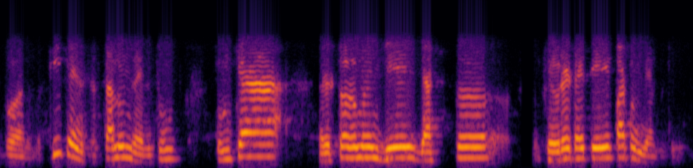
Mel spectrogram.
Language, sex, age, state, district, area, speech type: Marathi, male, 18-30, Maharashtra, Amravati, rural, conversation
